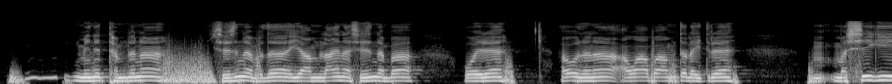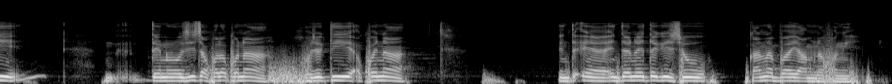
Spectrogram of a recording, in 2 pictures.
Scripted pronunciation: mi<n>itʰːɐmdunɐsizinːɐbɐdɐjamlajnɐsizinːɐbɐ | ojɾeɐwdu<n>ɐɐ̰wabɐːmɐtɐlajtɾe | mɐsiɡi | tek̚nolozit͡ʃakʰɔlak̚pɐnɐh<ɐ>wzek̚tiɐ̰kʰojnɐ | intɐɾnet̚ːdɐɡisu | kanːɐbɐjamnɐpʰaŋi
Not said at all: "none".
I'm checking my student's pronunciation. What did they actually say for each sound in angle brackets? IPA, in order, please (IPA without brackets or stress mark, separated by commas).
n, n, a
